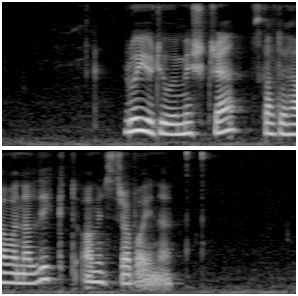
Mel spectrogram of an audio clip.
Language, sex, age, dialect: Faroese, female, 36-60, Norðurstreymoy/Eysturoy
